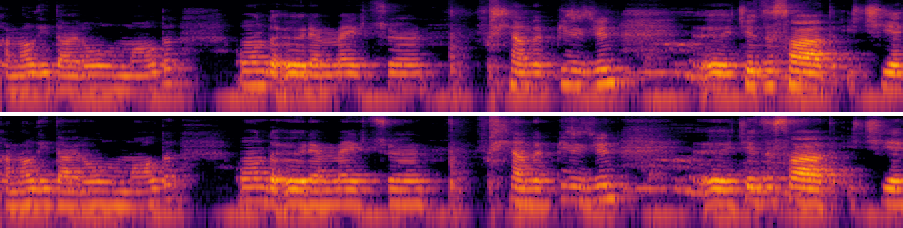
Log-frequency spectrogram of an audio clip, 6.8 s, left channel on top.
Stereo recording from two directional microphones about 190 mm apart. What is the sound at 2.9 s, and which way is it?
Speech, 30° left (ahead or behind).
